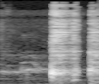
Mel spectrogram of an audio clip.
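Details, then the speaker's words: Adult with an ongoing cough after being sick gives two sharp, harsh cough bursts in quick succession after a faint low tone: cough. "I have this cough and um I have this cough um from being from being sick. Um hence you can hear it."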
